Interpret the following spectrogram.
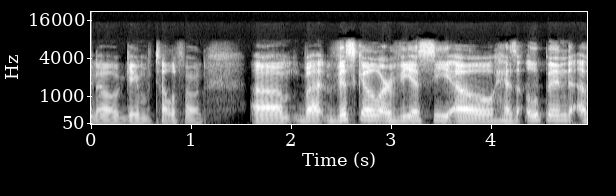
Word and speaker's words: VSCO: know that yeah I've never heard it pronounced so that's good and now I know it's PR visco I know don't hold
